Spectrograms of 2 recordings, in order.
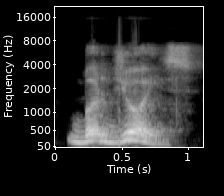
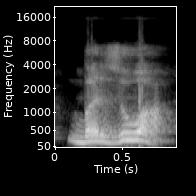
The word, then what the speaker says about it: bourgeois: Next word is called bourgeois or bourgeois. ठीक है, अलग अलग pronunciation होता है.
